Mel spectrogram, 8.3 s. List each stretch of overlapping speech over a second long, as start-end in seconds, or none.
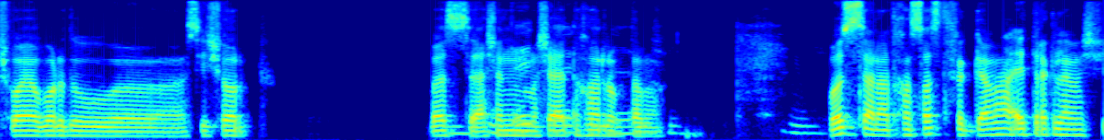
3.4-5.0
